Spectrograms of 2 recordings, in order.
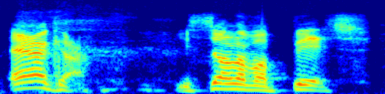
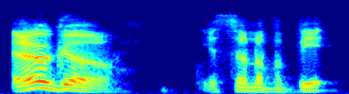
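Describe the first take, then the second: First: It is said in an Australian accent. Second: It is said in the speaker's ordinary accent.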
